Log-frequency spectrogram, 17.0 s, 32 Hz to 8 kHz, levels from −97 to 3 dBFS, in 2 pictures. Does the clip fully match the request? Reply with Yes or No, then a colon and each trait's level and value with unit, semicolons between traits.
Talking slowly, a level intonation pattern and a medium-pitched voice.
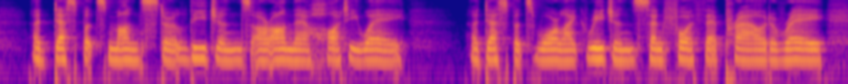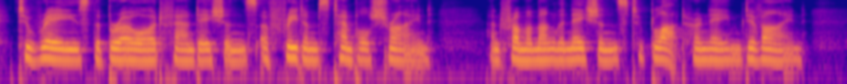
Yes: slow, 130 wpm; narrow, 1.2 semitones; medium, 160 Hz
